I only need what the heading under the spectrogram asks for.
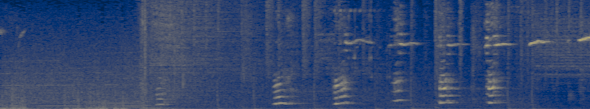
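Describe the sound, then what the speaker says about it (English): A dog indoors whimpers and yips in a string of five or six high, whiny cries spaced about half a second apart, close and fairly loud after a low rumbling start. "This dog."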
